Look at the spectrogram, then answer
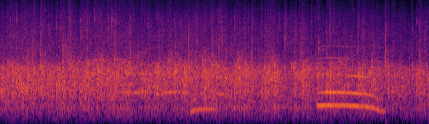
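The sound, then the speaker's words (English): An audience applauds loudly and steadily for Pastor Jared and Pastor Jeannie throughout, a dense wash of clapping, with a couple of brief whooping cheers gliding up and down above it. “Can we clap it up for Pastor Jared and Pastor Jeannie?”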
